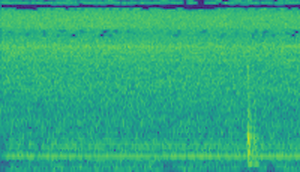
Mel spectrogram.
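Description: Steady mechanical hum with a constant pitch, and one brief sharp sound about one and a half seconds in.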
